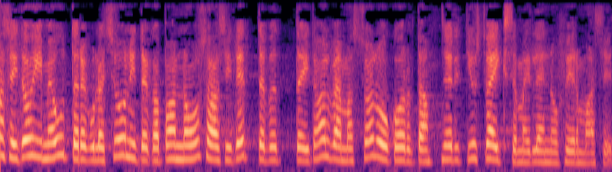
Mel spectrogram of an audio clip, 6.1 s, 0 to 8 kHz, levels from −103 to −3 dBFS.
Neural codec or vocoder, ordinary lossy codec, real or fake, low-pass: none; none; real; 7.2 kHz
